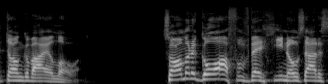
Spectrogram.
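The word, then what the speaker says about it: Tagovailoa: to say his last name and he says dong of aloa so I'm going to go of that he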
